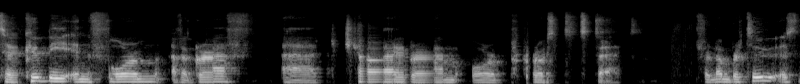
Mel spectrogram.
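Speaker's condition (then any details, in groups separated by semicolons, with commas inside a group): No condition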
